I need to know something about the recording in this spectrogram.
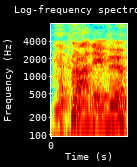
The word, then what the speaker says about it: rendezvous: Rendezvous. In Indian English, rendezvous is pronounced rendezvous. Without the silent letters.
